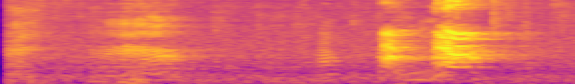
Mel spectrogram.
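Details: Beagle barking and making noise while playing with toys; a couple of short, sharp high barks near the end after quieter muffled sounds.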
